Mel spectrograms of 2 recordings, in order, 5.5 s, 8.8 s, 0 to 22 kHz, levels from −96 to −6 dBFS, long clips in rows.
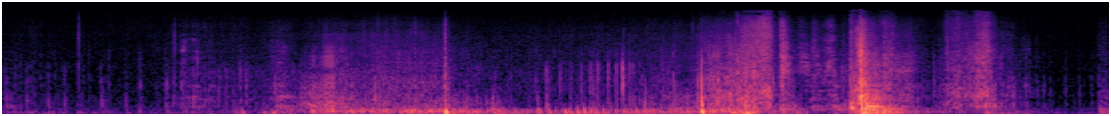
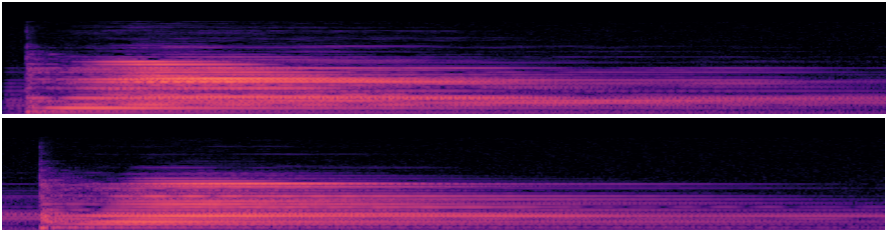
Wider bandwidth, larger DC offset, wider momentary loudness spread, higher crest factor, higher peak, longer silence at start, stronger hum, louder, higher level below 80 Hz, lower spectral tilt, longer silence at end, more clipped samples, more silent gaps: first, 16 kHz vs 11.5 kHz; neither; about the same, 23 LU vs 23 LU; first, 30 dB vs 18 dB; first, -8 dBFS vs -20 dBFS; about the same, 0.1 s vs 0 s; neither; about the same, -38 LUFS vs -36 LUFS; first, -46 dBFS vs -66 dBFS; about the same, -5 dB/octave vs -6 dB/octave; about the same, 0 s vs 0 s; neither; neither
